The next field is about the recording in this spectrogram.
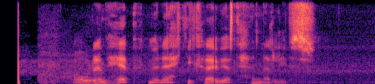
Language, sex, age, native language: Icelandic, male, 50-59, Icelandic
